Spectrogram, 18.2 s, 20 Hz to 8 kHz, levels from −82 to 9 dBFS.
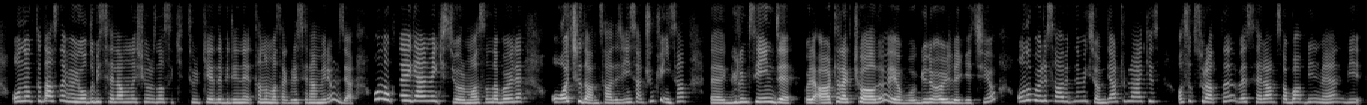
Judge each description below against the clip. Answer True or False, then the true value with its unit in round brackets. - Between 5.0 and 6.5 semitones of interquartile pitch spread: True (5.3 semitones)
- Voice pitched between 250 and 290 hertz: True (260 Hz)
